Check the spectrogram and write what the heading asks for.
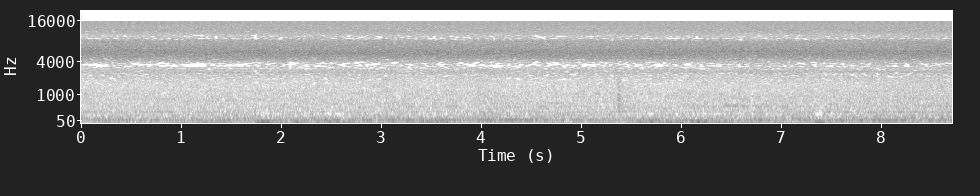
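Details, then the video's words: Cicadas singing in summer rain in Kyoto, Japan: a dense, unbroken high shrill hiss that holds steady throughout, with no distinct separate calls. "Cicadas Summer Rain - Zen Sounds of Kyoto, Japan"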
